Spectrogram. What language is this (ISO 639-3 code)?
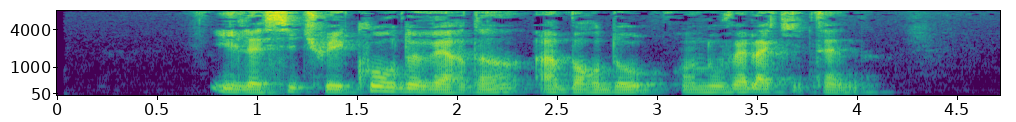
fra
